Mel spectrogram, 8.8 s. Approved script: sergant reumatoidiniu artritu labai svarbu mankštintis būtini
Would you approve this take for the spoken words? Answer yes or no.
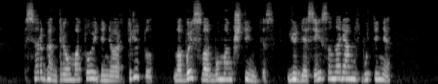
no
